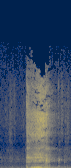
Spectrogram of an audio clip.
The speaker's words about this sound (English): Excuse me. Shouldn't have coughed in the mic. You might have to sanitize this thing afterwards.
